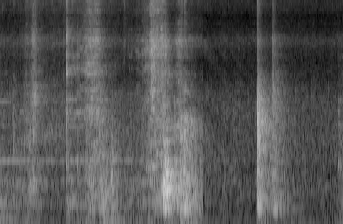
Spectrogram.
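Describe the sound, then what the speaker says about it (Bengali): Spice paste with Kashmiri chili powder being stirred and fried in a pan for a chicken and potato curry, with a few scraping utensil strokes against the pan and a louder clank near the end, no speech. "কাশ্মীর লঙ্কার গুঁড়ো দিয়ে দেবো এটা কালারের জন্য ভালো করে মশলাটা কষে নেব"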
